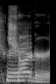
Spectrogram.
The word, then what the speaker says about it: Chartres: No, that's Charter is how they pronounce it down there.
